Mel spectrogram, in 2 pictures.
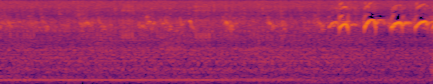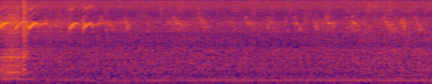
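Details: Black-winged stilt giving a rapid series of short, sharp, high yapping notes, about four per second for roughly two and a half seconds, over steady low hum and a brief loud noise midway.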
